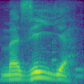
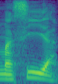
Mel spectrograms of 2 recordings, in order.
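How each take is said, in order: First: The middle consonant is a buzzing Z sound. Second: The middle consonant is a hissing S sound. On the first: The speaker calls it right. "maziyah. Pakai zai" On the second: The speaker calls it wrong. "yang tepat bukan masiyah"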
